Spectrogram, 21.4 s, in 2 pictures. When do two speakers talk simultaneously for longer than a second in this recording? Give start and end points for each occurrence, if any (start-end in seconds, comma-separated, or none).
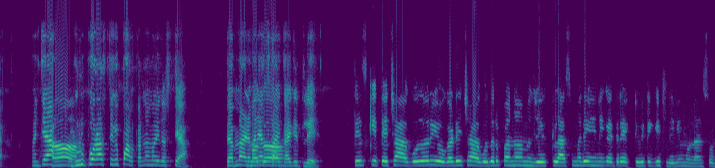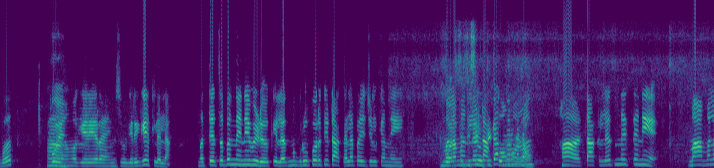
17.4-18.7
